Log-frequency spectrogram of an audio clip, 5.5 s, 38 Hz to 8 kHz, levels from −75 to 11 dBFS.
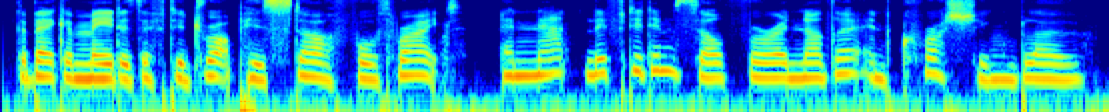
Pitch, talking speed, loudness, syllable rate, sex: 205 Hz, 205 wpm, -19 LUFS, 5.1 syllables/s, female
